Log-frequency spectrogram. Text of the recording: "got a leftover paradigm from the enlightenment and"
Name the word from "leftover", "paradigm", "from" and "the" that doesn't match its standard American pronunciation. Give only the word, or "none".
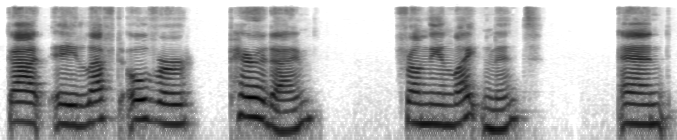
none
